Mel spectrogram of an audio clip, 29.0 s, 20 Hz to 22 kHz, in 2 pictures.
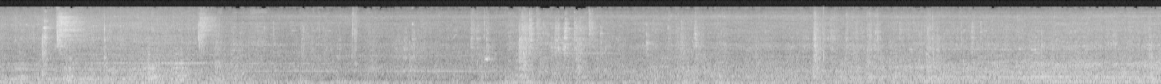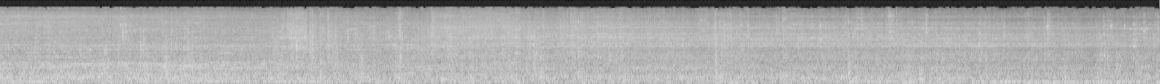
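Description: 760 mm narrow-gauge train hauled by a steeple-cab electric locomotive rolling slowly past at close range: wheels clicking over rail joints and points, with some wheel squeal. It grows louder about halfway through as the locomotive draws level, and the passenger coaches then roll by.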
